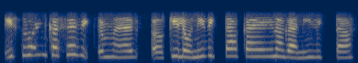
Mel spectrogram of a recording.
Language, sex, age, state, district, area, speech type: Goan Konkani, female, 18-30, Goa, Canacona, rural, conversation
